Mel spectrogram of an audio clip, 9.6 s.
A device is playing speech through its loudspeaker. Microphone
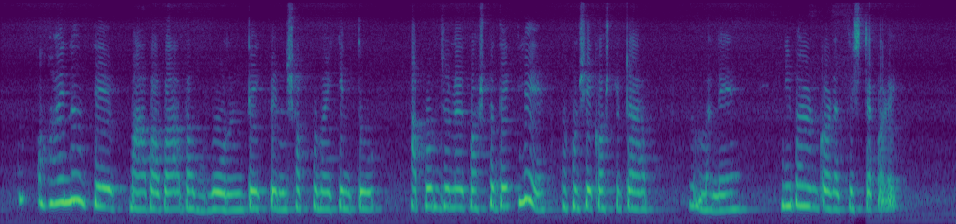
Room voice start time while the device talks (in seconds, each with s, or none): none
